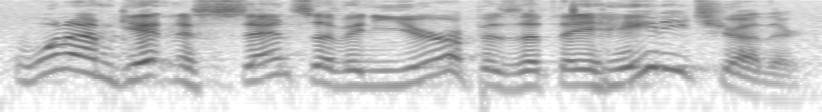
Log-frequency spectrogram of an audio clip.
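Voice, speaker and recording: A man's voice: high-pitched, big pitch swings, fairly quick, crowd noise. A man hosting a casual call-in show, teasing his callers with dry, bemused remarks. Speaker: host.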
